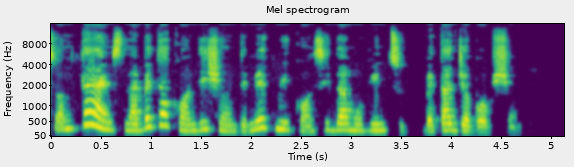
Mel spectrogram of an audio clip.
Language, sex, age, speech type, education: Nigerian Pidgin, female, 15-29, spontaneous, tertiary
